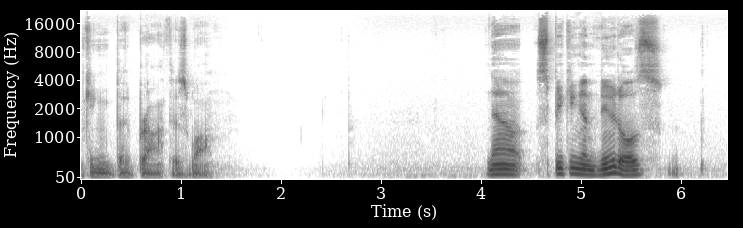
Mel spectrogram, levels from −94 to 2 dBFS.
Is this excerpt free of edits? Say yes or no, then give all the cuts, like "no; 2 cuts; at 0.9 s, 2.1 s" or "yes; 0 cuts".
yes; 0 cuts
